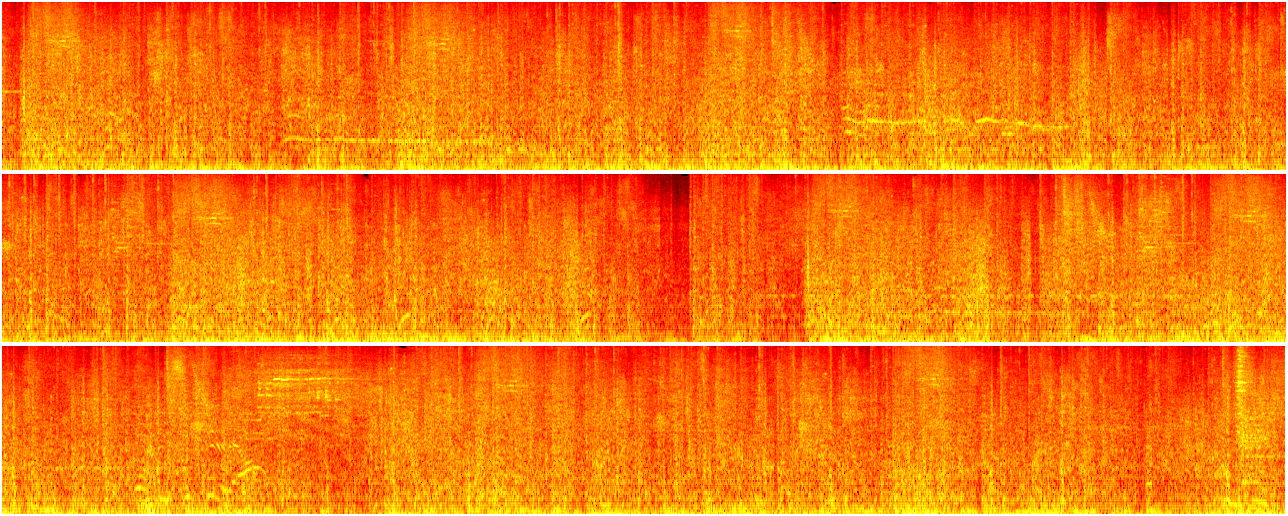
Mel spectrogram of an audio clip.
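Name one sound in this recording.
Game spells crackle and blast in quick succession.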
